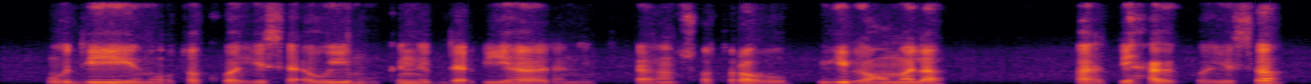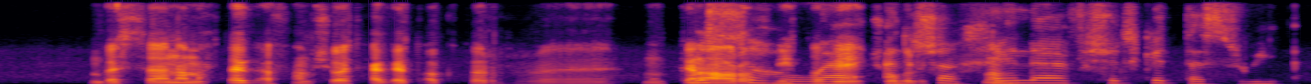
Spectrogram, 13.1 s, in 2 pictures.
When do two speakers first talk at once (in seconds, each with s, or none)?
10.0 s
